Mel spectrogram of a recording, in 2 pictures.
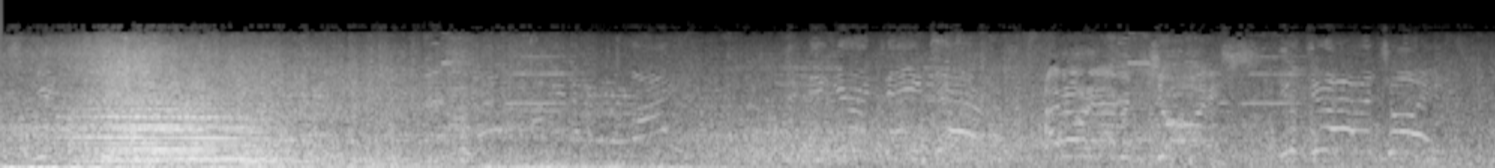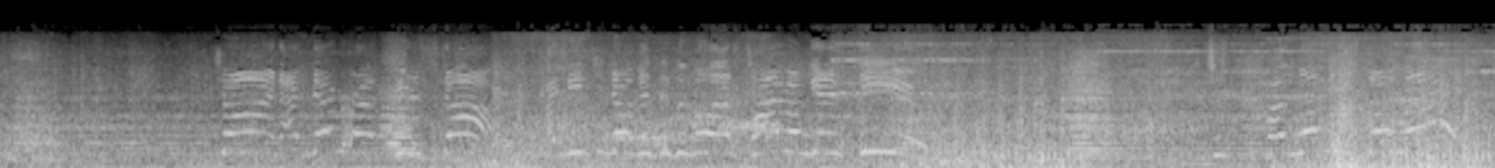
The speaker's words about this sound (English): Ready. Start filming. Be extra loud when the train passes by. Here we go.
